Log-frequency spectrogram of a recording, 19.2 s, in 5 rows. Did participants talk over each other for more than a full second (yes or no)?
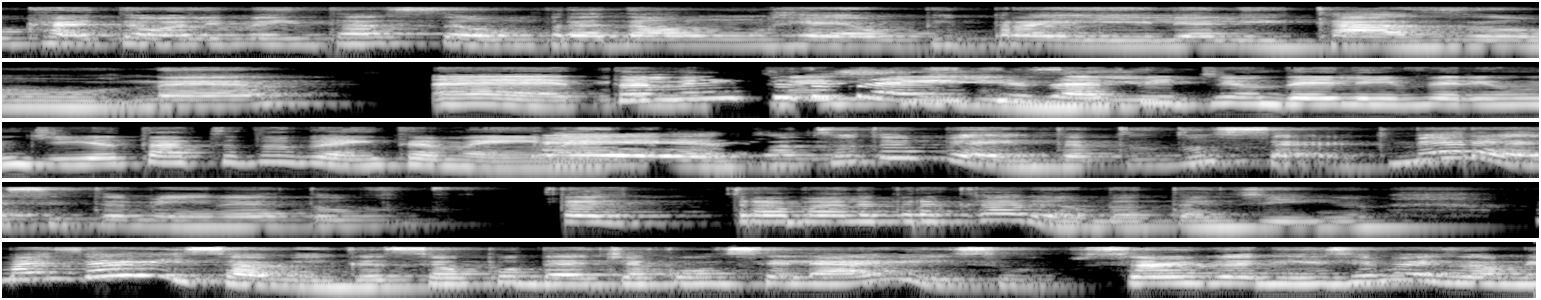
yes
